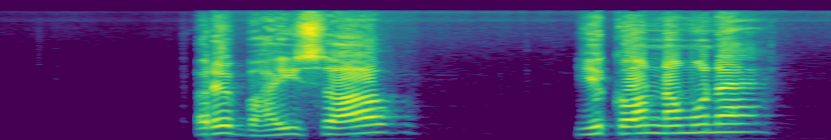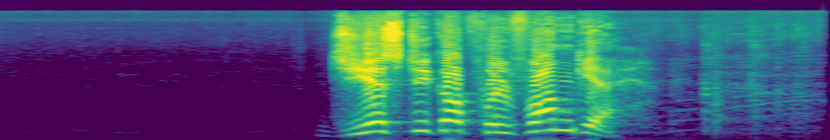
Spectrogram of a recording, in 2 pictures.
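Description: A man speaks into a close microphone, explaining with animation in short bursts.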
